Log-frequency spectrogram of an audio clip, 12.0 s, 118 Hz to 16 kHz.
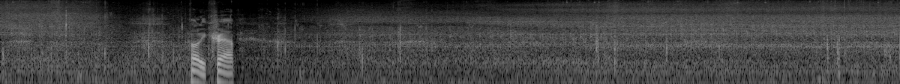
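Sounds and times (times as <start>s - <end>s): engine idling with low hum: 0.0s - 12.0s.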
